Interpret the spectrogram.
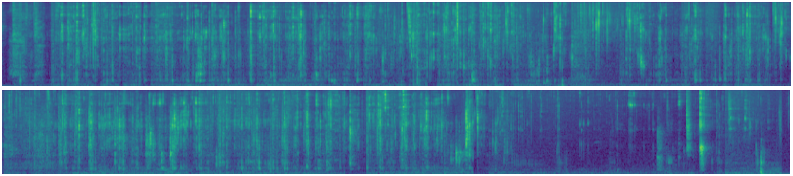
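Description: Close-up chewing of a soft, chewy cheese-filled rice cake (tteokbokki-flavoured cheese tteok), a steady run of small mouth clicks and smacks. The chewing thins out to a few faint clicks near the end.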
